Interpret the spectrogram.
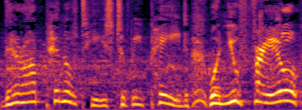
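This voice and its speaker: A cruel, domineering villain of radio drama, pitched high and theatrical. He sneers grandly at his underlings over a noisy backdrop. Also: expressive, measured pace, a bit bright. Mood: taunting threat. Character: menacing male crime boss, the Rat Lord, cruel and theatrical. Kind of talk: 1930s-style radio drama acting.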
